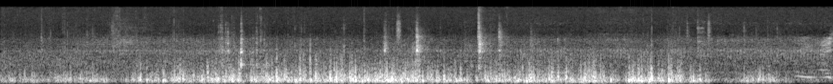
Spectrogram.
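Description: Wind buffeting the microphone, gusting up and down and easing near the end. A few light clicks and knocks come through it as the aluminium horse trailer's tack door and rear step are handled.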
